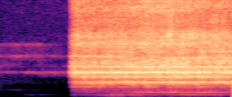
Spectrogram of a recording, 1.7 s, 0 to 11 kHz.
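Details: Woodland Mills RS30 Pro sawmill bandsaw blade sharpener, motor running normally: even, airy hiss with steady high tones; an overtightened pressure plate causes a slight whine.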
